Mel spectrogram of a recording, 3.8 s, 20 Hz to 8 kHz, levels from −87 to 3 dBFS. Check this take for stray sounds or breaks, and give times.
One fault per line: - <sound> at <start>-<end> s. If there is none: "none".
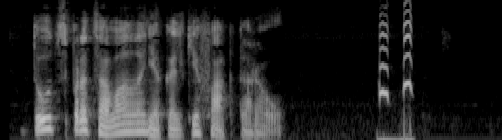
- squeak at 2.8-3.1 s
